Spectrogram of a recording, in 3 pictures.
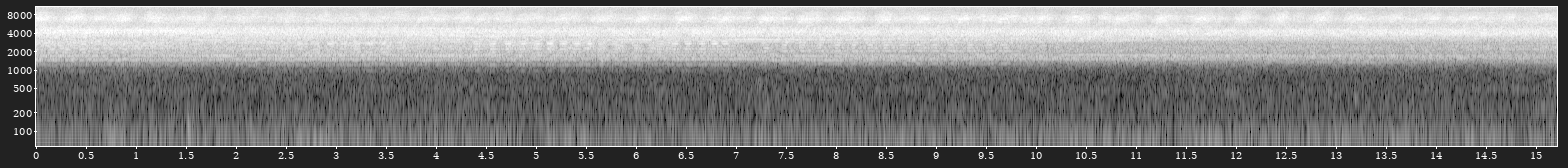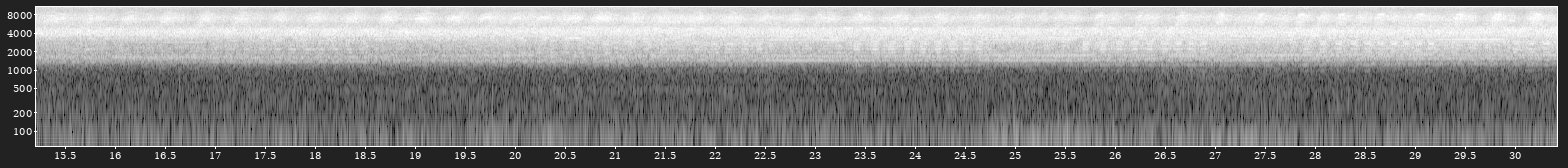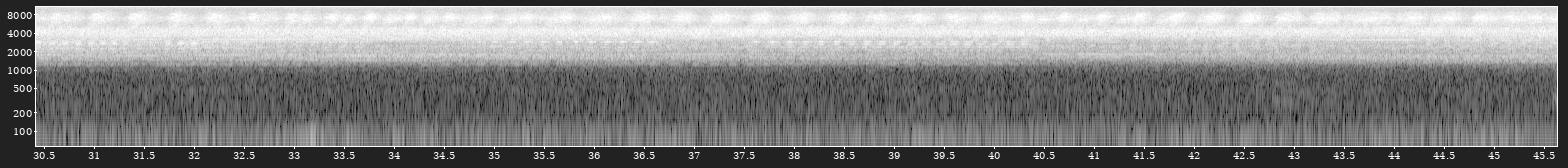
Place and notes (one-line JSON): {"title": "華龍巷, 南投縣魚池鄉 - Faced with the forest", "date": "2016-06-08 08:06:00", "description": "Faced with the forest, Cicada sounds", "latitude": "23.93", "longitude": "120.89", "altitude": "754", "timezone": "Asia/Taipei"}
